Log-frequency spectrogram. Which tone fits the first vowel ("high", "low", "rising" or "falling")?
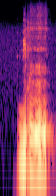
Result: low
